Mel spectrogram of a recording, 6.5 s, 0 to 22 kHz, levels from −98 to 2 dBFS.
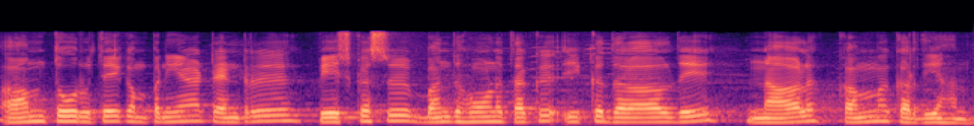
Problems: continuous background conversations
